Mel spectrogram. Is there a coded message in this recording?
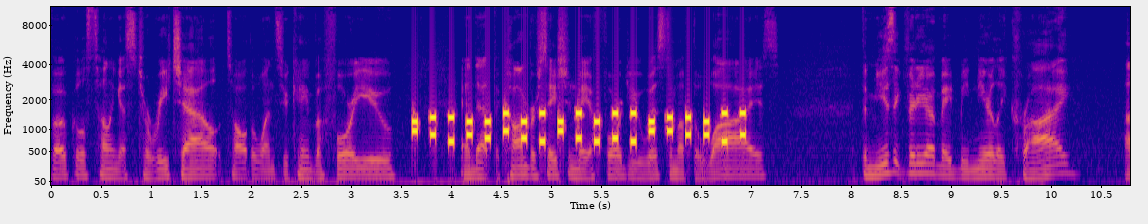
Yes: DTMF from 3.6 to 7.0 s, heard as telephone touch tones, dialled by machine, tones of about 60 ms, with speech in English. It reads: *8274#43*6163*08739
